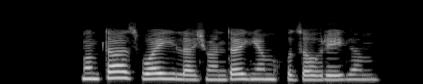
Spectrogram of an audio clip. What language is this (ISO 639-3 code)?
pus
